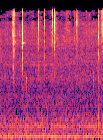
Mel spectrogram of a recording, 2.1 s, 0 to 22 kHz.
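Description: A handful of light clicks and clinks as a water pump is worked back onto a 2.0 TSI engine by hand, over a steady low hum.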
